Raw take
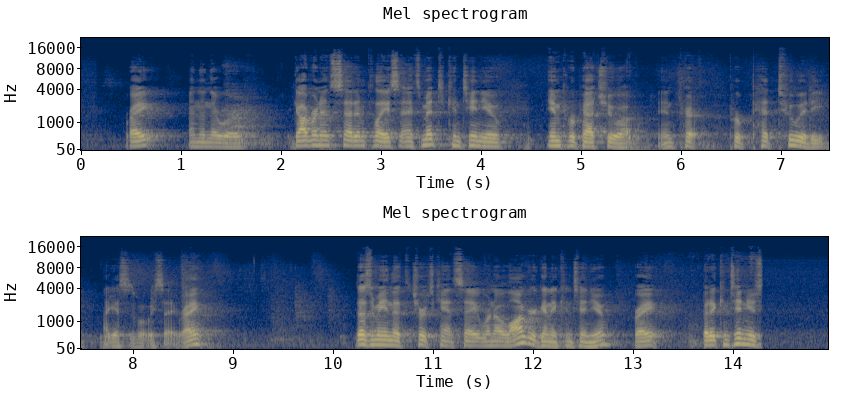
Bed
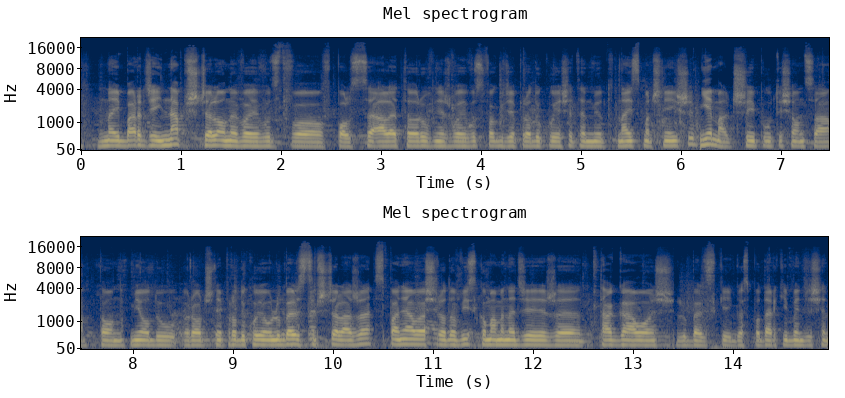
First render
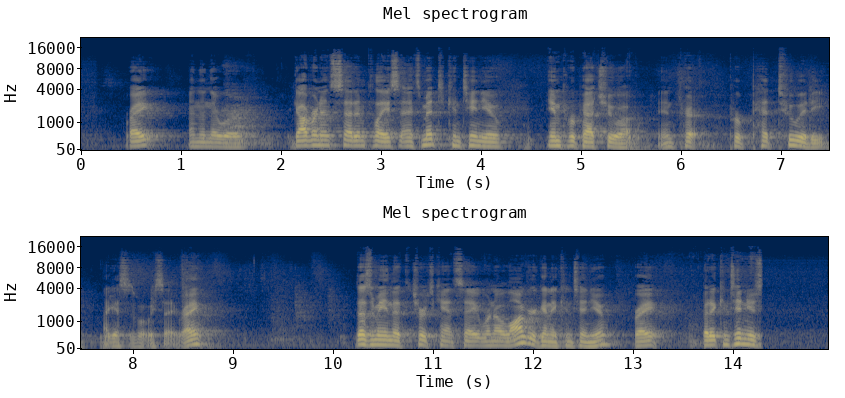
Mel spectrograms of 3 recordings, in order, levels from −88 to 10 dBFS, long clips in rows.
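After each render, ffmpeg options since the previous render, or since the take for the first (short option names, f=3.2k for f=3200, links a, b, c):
-filter_complex "[0:a]asettb=1/sr,asplit=3[a][b][c];[a]atrim=end=10.594[d];[b]atrim=start=10.59:end=11.94,asetpts=PTS-STARTPTS,afade=t=in:d=0.004:c=qsin,afade=t=out:st=1.346:d=0.004:c=qsin,equalizer=f=6k:w=4.8:g=-12.5[e];[c]atrim=start=11.936[f];[d][e]acrossfade=d=0.004:c1=hsin:c2=qsin[g];[g][f]acrossfade=d=0.004:c1=qsin:c2=hsin"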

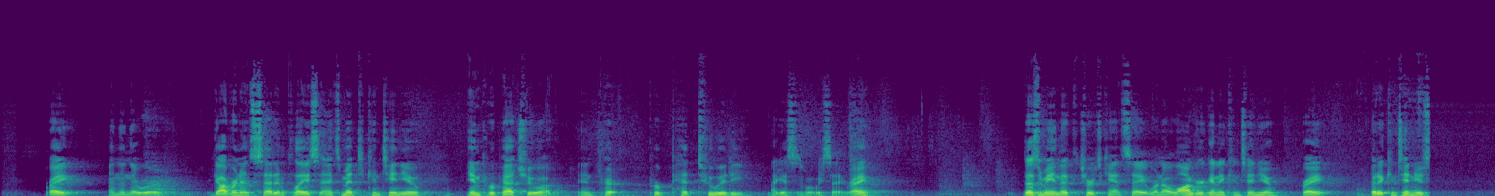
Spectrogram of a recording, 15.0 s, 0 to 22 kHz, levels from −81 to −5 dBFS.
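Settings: -af "agate=range=-33dB:threshold=-52dB:ratio=3:detection=peak,equalizer=f=500:t=o:w=1.5:g=2.5"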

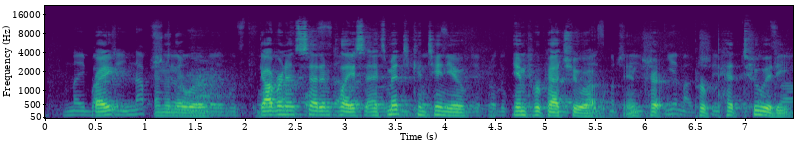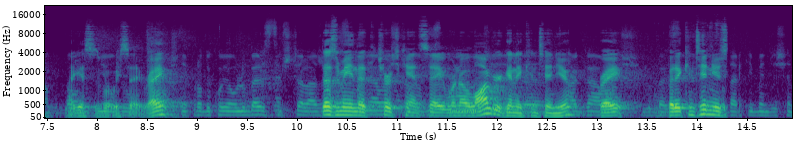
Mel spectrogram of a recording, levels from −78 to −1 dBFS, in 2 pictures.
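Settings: -filter_complex "[1:a]volume=-12dB[a];[0:a][a]amix=inputs=2:normalize=0"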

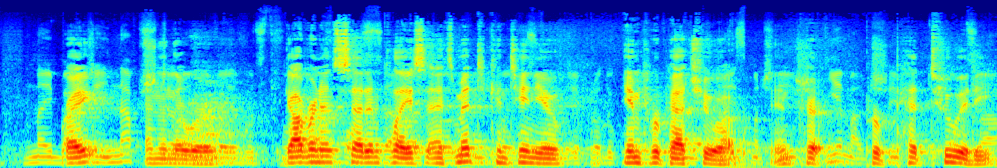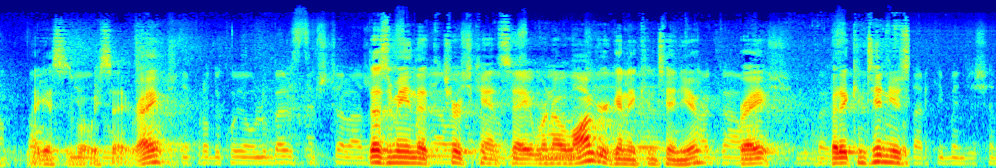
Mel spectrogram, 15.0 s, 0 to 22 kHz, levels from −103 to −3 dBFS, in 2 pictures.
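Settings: -af "volume=1.5dB,alimiter=limit=-2dB:level=0:latency=1"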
